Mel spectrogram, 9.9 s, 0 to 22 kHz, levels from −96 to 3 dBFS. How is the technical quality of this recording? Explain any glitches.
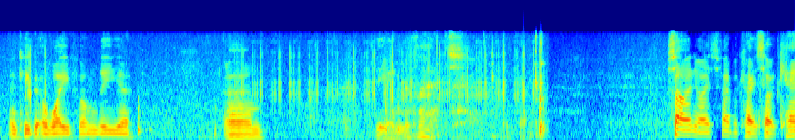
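No glitches or faults heard.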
